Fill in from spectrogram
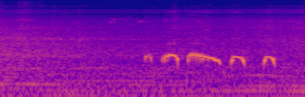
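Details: After a pause of low background rumble, a spotted dove delivers one cooing phrase to lure wild doves: a faint lead note, a rounded coo, a long falling coo, and two quick closing coos.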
